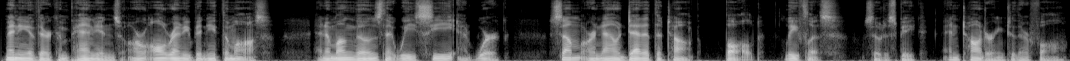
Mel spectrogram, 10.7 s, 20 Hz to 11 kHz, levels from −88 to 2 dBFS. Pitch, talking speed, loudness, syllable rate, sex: 85 Hz, 190 wpm, -21 LUFS, 5.4 syllables/s, male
